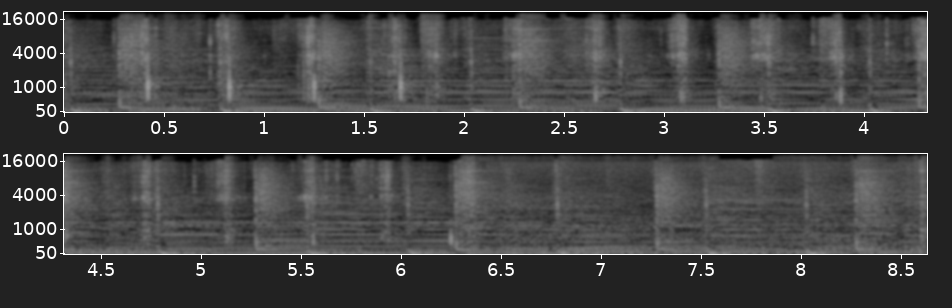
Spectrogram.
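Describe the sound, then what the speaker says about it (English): Scallions being thinly sliced with a knife on a cutting board, a steady run of quick, close blade taps with no talking. "Start by thinly chopping the scallions."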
